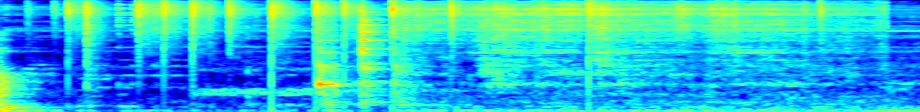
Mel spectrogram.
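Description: Spices for homemade sambar masala, fenugreek seeds, mustard seeds, black pepper, coriander seeds and cumin, being dry-roasted and stirred in a pan: repeated metal scraping clinks in a steady rhythm over a soft sizzle and hiss, close and fairly loud.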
